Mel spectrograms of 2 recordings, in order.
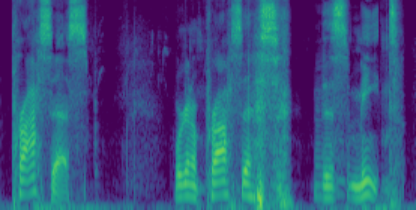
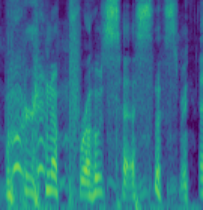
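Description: First: "process" with an ah, like "prah-sess"; American pronunciation. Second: "process" as "pro-sess", pitched higher; Canadian pronunciation. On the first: American setting up the contrast, "process" with ah. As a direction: say "process" the American way, open first vowel. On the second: American repeating the sentence Canadian-style, "process" with long O. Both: Shown as a demonstration. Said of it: "So it's another O".

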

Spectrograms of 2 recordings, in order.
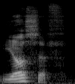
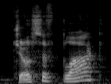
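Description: First: Greta says "Joseph" with a Y sound, yo-sef; German Joseph. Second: "Joseph" with an English hard J, jo-sef, rising higher. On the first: Greta names her friend, "Joseph" said German-style with a Y. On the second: Darby checking the name, "Joseph" with a hard English J. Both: A narrator's reading. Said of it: "used the hard J sound".

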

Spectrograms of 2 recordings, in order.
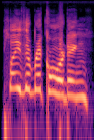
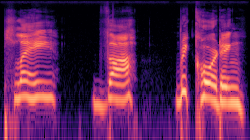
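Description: First: High, loud, abrupt order; bold demand. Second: "Play the recording" broken by pauses, each word weighted; firm word-by-word order. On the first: Friend defying his boss, bold demand. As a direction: fire off the order in one breath. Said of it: "Taken aback at this effrontery". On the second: Friend standing tall over boss, "Play the recording" word by word. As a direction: spell out "Play the recording" slowly and firmly. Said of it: "Phoenix stood straight and tall". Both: A narrator's reading.

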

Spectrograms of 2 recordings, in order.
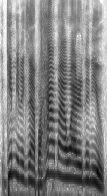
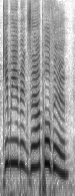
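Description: First: Girlfriend impression. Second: Very high, squeaky mock of his girlfriend; girlfriend's voice, mocked. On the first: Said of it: "that was a bad impression". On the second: Retelling an argument, mimics girlfriend in a squeaky voice. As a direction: pitch way up, mimicking her indignant demand. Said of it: "she's like".

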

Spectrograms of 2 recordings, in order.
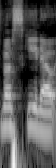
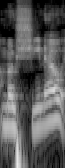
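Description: First: "Moschino" with a hard "k", "mo-SKEE-no"; right pronunciation. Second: "Moschino" as mo-shee-no; wrong pronunciation. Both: Shown as a demonstration. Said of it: "two things that I will die on".

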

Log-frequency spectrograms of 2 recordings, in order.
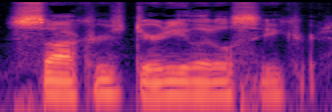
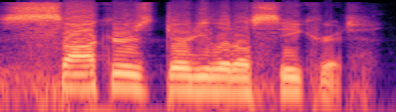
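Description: First: Quiet, distant take off the mic; softly, as if leaning away from the mic; too far from the mic. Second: Fuller, louder take close to the mic; right on the mic. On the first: Opening the segment with a hushed read set too far off. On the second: Host restarting the segment close in on the mic, fuller. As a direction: punch it out now that you're close. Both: Shown as a demonstration. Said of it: "Is the mic not close enough".

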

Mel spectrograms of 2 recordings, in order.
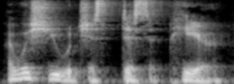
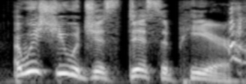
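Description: First: Said in the usual way. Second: Angry. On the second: Acted. Repeated louder, harder.

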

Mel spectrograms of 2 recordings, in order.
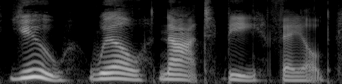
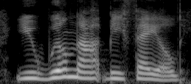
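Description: First: You will not be failed said slowly, every word weighted; slow down and land each word; slow emphatic repeat. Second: Will lifted and pressed, at an ordinary pace; a firm promise with weight on will; stress on will. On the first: Repeating the promise slowly to listeners, each word weighted. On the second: Telling listeners they won't be failed, will stressed. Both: Shown as a demonstration. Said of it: "emphasize that word will".

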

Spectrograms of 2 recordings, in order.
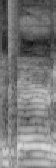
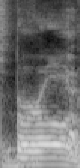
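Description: First: Said in the usual way. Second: Baron said as "buh-ROHN"; altered Baron. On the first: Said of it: "It's not actually Baron". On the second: Shown as a demonstration. Correcting co-hosts on the name, Baron said "buh-ROHN". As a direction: stress the second syllable of Baron, with a long "oh". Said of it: "It's not actually Baron, it's".

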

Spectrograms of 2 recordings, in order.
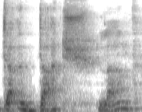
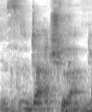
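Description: First: "Dutch land" very slowly, as two words, tentative rise; pronunciation check. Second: "Dutch land" run together, falling at the end; pronunciation confirmed. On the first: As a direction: sound out "Dutch land" haltingly, questioning. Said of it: "am I pronouncing that correctly". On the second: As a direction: say "Dutch land" at normal pace, settled. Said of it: "Germans say it's Dutch land". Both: Shown as a demonstration.

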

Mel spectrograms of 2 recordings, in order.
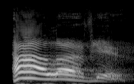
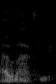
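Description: First: "I love you" shouted slow and hard; harsh loud. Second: "I love you" breathed tenderly, no voice; whispered. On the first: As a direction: bark "I love you" coldly. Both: Shown as a demonstration. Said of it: "Any difference in that?".

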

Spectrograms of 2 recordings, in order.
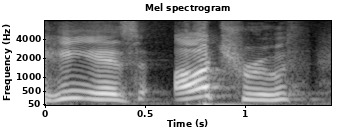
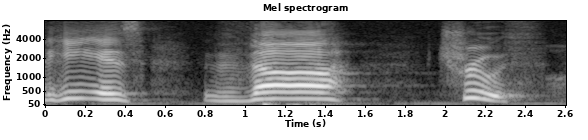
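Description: First: "a" leaned on in "he is a truth"; stress on a. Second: Slow, with "the" drawn out and held before "truth"; stress on THE. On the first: Preacher to congregation, weighing "a" against "the". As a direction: hit the little word "a" to mock the wrong version. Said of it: "He didn't say he is a truth". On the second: Preacher to congregation, insisting it is "the" truth, slow and emphatic. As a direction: land hard on "the" and pause before "truth". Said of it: "That's a declarative statement". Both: Shown as a demonstration.

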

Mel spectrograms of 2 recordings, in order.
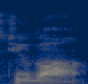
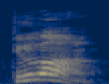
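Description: First: Said in the usual way. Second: TOO LONG higher and louder; emphatic repeat. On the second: Real, not acted. Host repeating his complaint, "Too long" thrown out high and loud. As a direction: punch out "Too long" as an exclamation.

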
